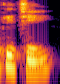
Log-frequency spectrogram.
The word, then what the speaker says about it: gidgee: gums and black smelling gidgee. Note: Gidgee, colloquial pronunciation of Gidea, an Australian tree.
